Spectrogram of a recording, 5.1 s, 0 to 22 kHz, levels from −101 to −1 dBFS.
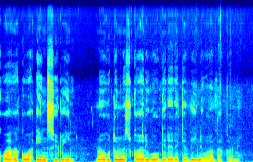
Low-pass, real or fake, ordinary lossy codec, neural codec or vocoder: none; fake; none; vocoder, 44.1 kHz, 128 mel bands every 256 samples, BigVGAN v2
